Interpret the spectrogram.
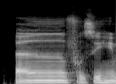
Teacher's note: نون ساکن کا باریک اخفا ہے ، میم ساکن کا اظہار ہے.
